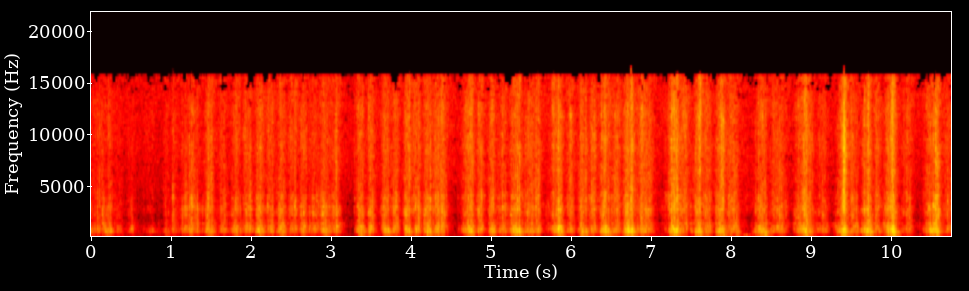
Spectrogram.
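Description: Long red nails slowly rub and scratch the woven top of a cream straw hat with a hollow crown. Dry, crackly scratching rasps come in uneven strokes with short pauses between them, with a mid-range papery texture and bright grit.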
